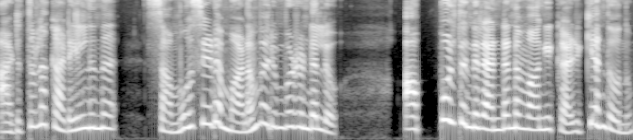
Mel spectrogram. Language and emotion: Malayalam, happy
